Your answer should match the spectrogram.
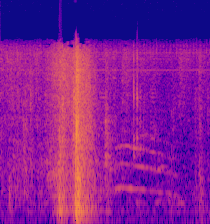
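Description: A loud single thump close by, as a cardboard box is bumped or set down, about three-quarters of a second in. Just after it, a domestic cat meows faintly, its calls falling in pitch.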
